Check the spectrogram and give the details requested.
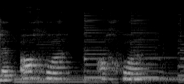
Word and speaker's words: au revoir: Au revoir. Because there is an R in it. Double R. R-E-V-O-I-R. Au revoir.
